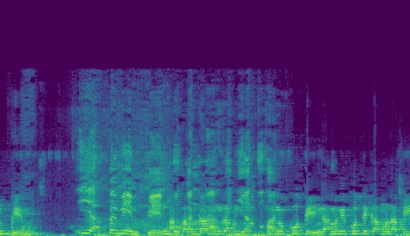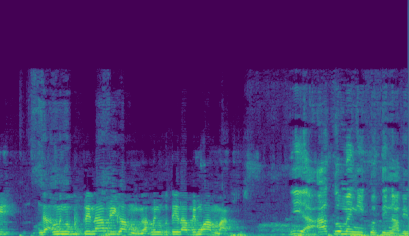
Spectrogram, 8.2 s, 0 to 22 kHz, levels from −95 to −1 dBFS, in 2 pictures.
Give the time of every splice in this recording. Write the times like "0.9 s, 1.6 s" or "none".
none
